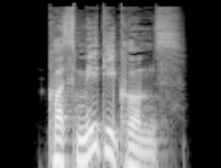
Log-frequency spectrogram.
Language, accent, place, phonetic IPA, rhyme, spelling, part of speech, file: German, Germany, Berlin, [kɔsˈmeːtikʊms], -eːtikʊms, Kosmetikums, noun, De-Kosmetikums.ogg
- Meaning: genitive singular of Kosmetikum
